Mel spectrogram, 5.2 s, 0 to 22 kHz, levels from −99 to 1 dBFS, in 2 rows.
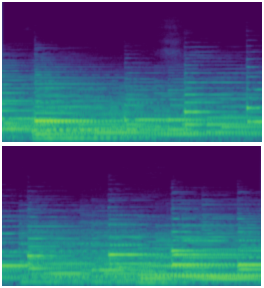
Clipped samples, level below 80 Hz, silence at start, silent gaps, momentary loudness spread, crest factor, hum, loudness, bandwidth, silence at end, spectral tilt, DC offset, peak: under 0.1%; -44 dBFS; 0 s; none; 7 LU; 14 dB; none; -24 LUFS; 5.6 kHz; 0 s; -9.5 dB/octave; under 0.1%; -10 dBFS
